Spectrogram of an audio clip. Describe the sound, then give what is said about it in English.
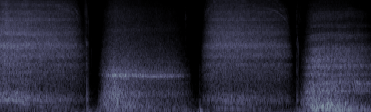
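Deep, slow cleansing breaths taken while sitting upright in meditation: four long, airy breaths in a row, each separated by a brief silent gap, loud and clear with no talking. “Close your eyes and take a few deep cleansing breaths.”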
